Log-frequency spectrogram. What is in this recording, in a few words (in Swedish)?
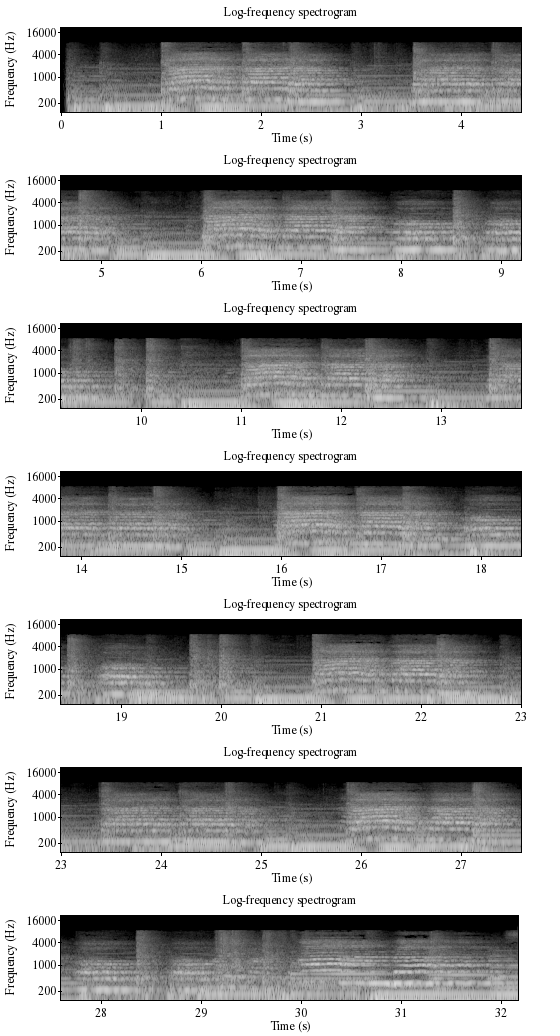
säga någonting bra alt, stammor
